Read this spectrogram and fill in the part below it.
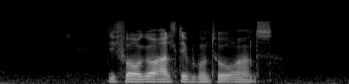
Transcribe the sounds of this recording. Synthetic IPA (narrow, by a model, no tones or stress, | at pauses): d̪̥iːfoːʁəɡoːʁɑlt̪iːpʰoːkʊnt̪ʰuːʁəhɑns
